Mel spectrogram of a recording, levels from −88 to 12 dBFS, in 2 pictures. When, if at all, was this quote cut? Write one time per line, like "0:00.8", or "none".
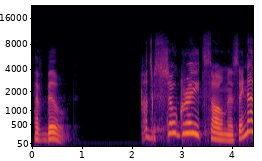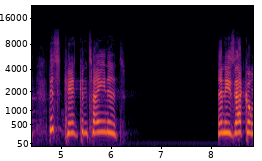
0:02.4
0:05.0

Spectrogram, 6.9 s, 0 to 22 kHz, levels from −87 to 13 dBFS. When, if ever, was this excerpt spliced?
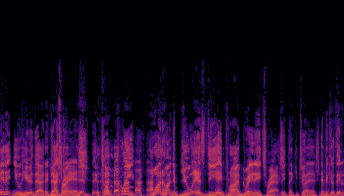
0:01.0
0:03.5

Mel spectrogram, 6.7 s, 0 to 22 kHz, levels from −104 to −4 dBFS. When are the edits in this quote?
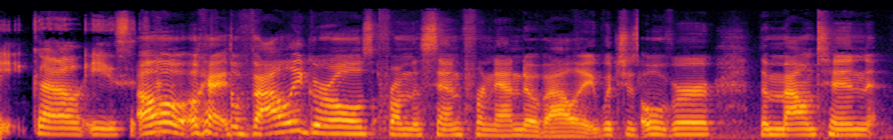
0:01.7
0:02.8
0:04.8

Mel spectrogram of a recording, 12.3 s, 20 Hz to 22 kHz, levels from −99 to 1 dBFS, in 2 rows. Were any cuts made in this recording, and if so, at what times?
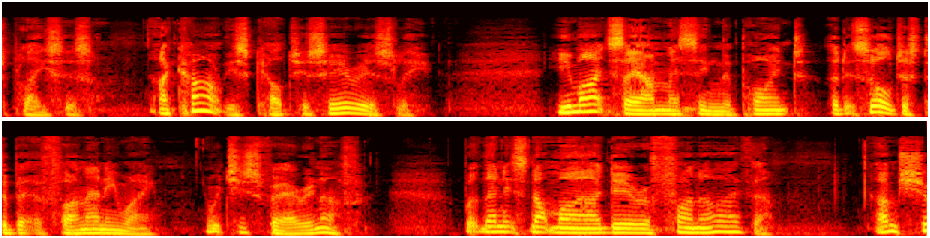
0:01.5

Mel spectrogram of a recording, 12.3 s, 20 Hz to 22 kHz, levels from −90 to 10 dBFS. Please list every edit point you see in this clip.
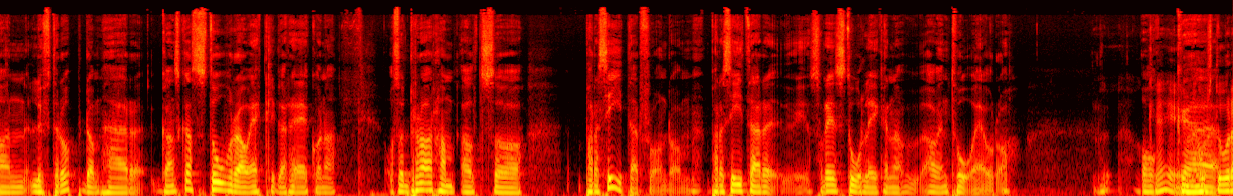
0:04.5
0:08.2

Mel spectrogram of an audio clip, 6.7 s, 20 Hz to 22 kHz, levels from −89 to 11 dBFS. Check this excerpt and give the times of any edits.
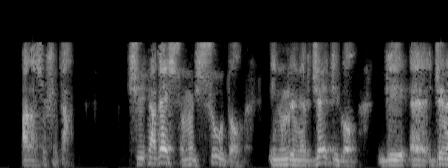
0:02.2
0:02.9
0:04.3

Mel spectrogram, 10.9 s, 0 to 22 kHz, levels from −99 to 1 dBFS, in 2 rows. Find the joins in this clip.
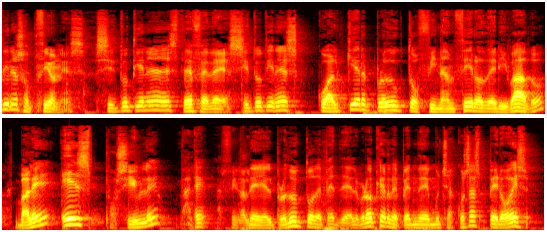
0:05.5
0:06.3
0:07.9

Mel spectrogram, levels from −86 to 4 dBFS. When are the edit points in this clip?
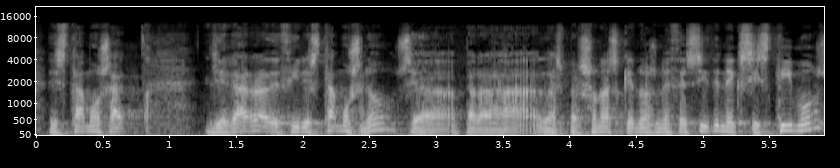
0:02.4

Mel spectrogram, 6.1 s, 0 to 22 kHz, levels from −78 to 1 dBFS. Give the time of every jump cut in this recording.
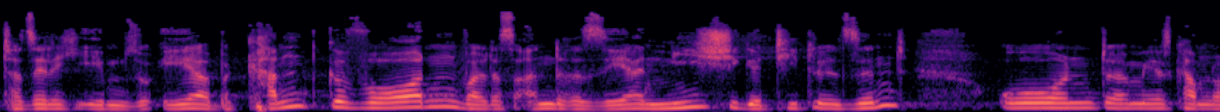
none

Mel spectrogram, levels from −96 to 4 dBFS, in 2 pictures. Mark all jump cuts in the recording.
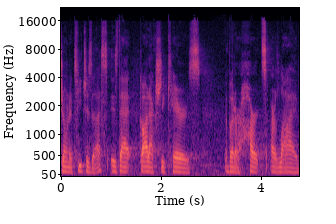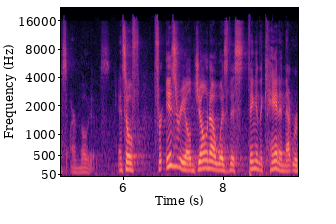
0:05.8

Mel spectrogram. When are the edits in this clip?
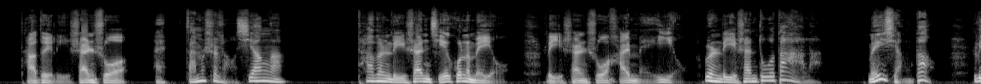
0:01.7
0:02.9
0:07.0

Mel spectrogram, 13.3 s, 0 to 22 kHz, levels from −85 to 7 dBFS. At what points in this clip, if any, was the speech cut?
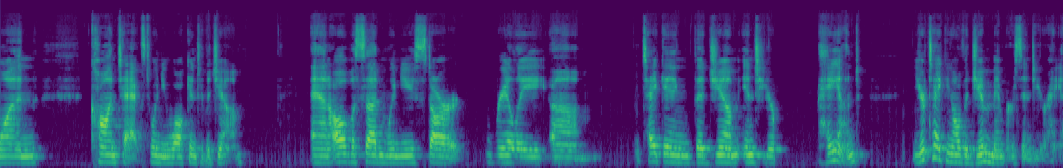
none

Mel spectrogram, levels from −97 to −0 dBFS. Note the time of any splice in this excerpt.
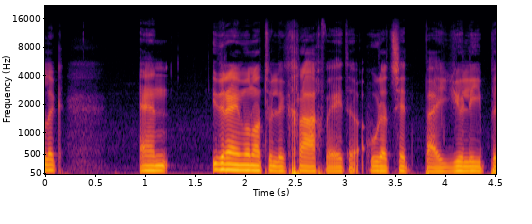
0:03.2

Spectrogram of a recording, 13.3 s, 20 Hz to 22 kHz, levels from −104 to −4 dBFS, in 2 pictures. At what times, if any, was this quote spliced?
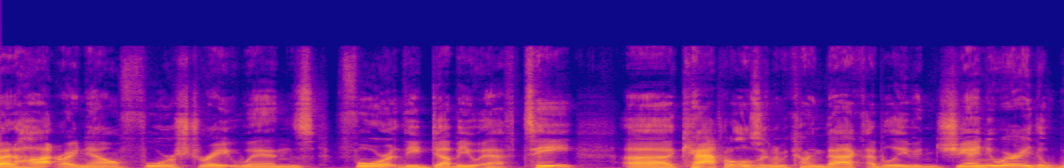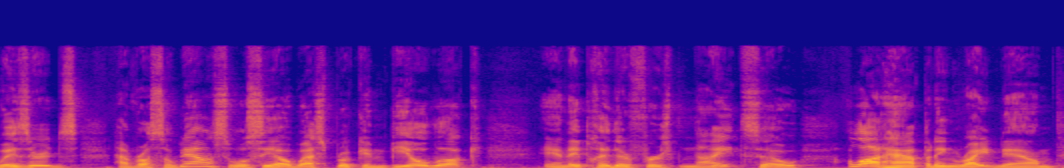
0:02.0
0:07.8
0:10.9
0:12.0

